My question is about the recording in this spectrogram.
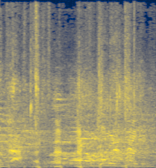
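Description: Punches from padded boxing gloves thudding on an opponent in a flurry of short blows, with voices talking over them.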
